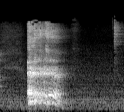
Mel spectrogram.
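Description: A man clearing his throat once, a short rough sound lasting under a second, beginning about half a second in.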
